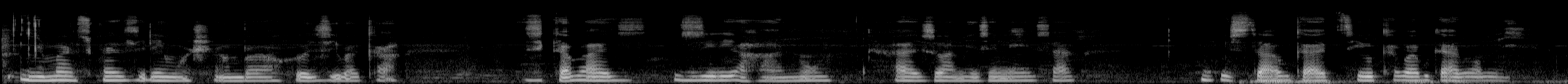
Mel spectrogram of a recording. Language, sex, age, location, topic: Kinyarwanda, female, 18-24, Musanze, agriculture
